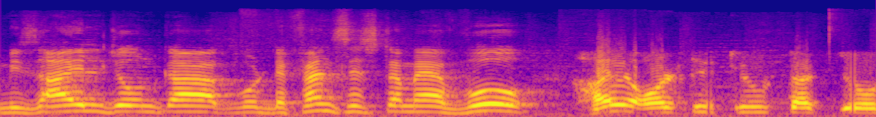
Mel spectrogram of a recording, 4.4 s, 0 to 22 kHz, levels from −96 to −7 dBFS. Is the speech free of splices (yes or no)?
no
